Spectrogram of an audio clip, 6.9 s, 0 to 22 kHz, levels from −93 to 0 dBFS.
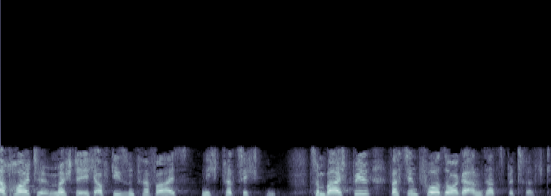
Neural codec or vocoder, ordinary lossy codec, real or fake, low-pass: none; none; real; 5.4 kHz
